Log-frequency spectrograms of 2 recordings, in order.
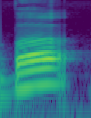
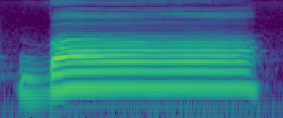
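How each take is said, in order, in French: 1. La voyelle est courte et sèche. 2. La voyelle est longue, on la prolonge.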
